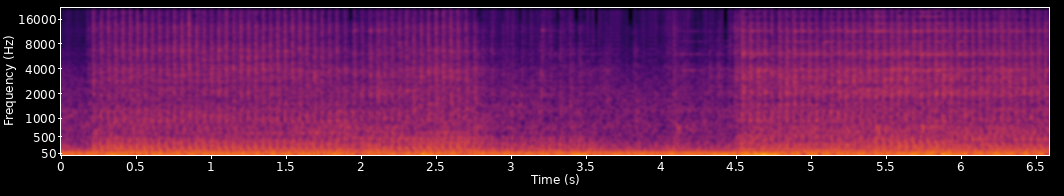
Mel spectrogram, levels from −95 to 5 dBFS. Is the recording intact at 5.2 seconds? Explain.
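Yes, the audio is intact at 5.2 seconds, with no dropout, glitch or other fault at that point.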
